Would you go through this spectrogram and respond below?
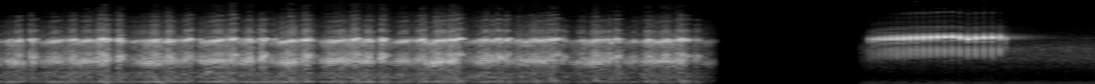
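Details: Frog in a marang tree at night gives a fast, rough rattling stream of croaks for over four seconds, then after a pause one short, bright, buzzy croak.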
